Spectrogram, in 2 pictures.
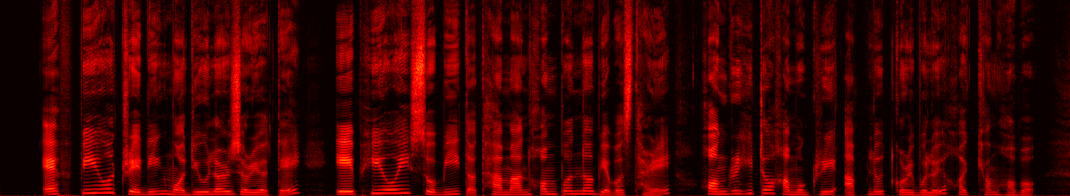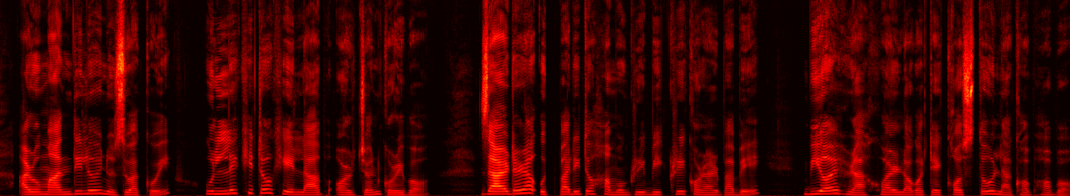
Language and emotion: Assamese, neutral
